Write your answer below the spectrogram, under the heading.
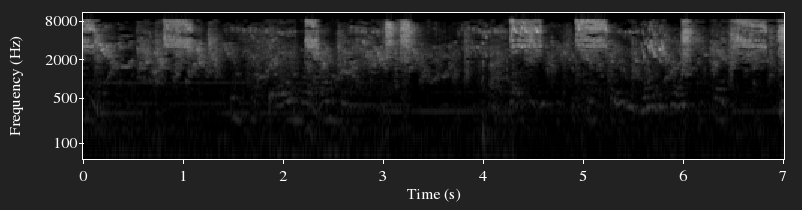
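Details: Budgerigars with chicks give intermittent bursts of scratchy chirping and sharp squeaks, separated by quieter stretches, over a faint low tonal hum.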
